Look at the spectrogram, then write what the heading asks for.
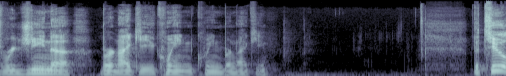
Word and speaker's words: Bernice: to an end here Bernice again in English probably pronounced more like bernik after Nike the goddess of victory was not agrippa's wife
